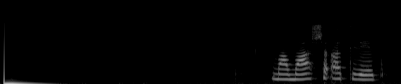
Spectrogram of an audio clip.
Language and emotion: Russian, neutral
